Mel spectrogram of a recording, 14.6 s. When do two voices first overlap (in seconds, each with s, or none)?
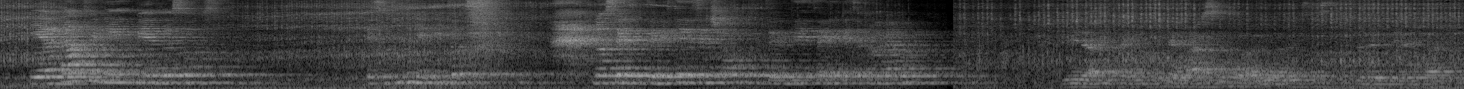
none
